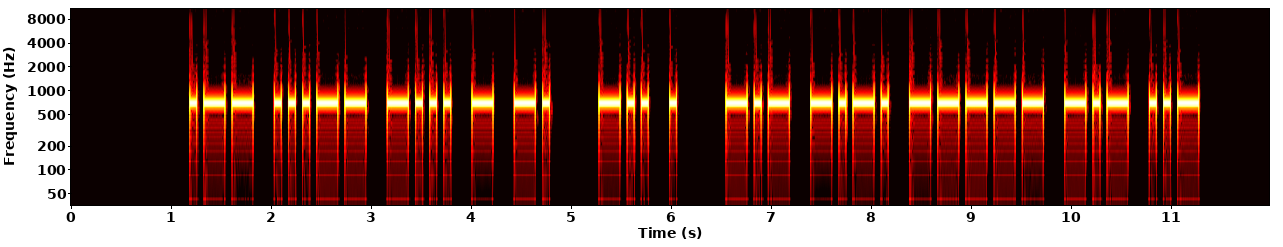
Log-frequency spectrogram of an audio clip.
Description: Morse code, heard as a keyed tone, about 17 wpm, 700 Hz. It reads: W3BTN DE KC0KU
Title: USA Callsign DE Callsign - 5 Characters - 17wpm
